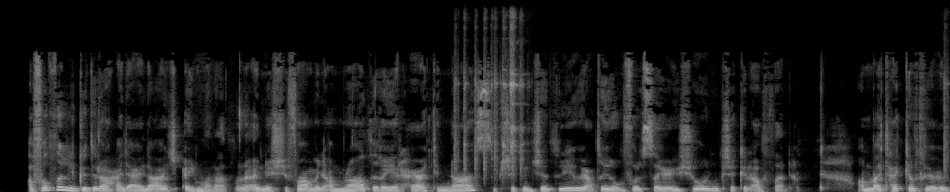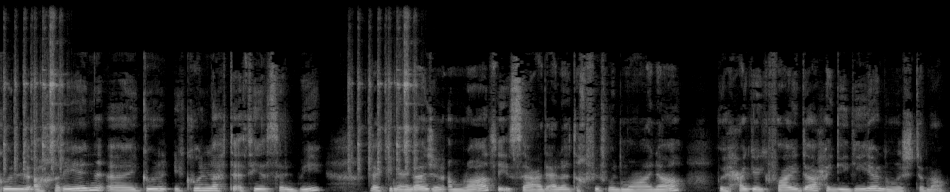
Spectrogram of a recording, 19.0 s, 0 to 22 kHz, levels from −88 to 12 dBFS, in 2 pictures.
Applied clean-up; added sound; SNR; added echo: none; Tambourine; 14 dB; none.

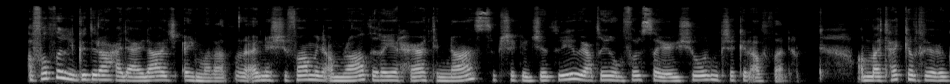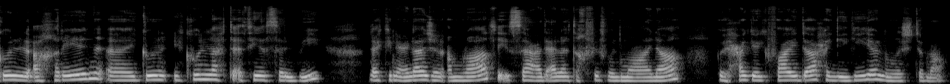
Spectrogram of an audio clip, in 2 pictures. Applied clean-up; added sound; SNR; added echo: none; none; none; none.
